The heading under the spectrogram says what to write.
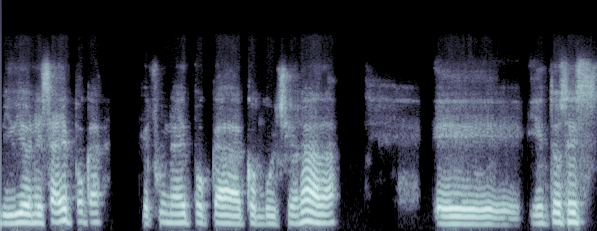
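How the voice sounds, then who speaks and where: With a very deep, low pitch and a dark, mellow tone, a woman speaks in a dry, close recording with no echo and a quiet background. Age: 70s. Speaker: participant in online study group. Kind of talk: question in virtual talk. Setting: video call. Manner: halting, many fillers. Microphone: speaking via cellphone.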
